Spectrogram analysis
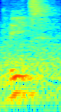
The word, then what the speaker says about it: meat: Meat is meat rhymes with your feet.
